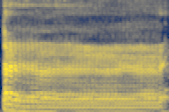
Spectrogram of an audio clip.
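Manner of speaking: rolled r drum roll. Acted. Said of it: "how good you are at doing a drum roll".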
